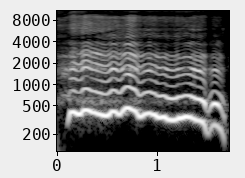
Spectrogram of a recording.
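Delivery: high, loud forced laugh; loud fake laugh. Rainer mocks Death with a loud fake laugh. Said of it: "ließ ein lautes Fake-Lachen hören".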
